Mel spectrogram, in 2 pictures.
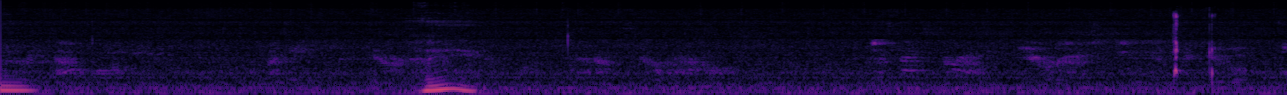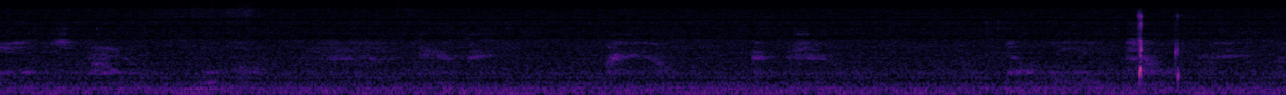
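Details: Baby boy with hiccups: faint, sharp little catches at irregular intervals against quiet room noise, with one brief soft vocal sound.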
